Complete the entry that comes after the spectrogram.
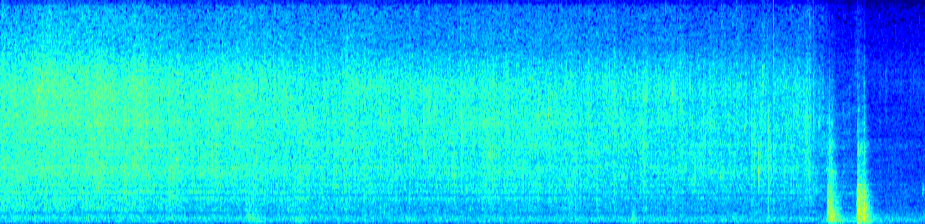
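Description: Oil in a frying pan sizzles with a steady, loud hiss under a seafood ramen noodle stir fry, broken near the end by two sharp bursts of spatter.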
